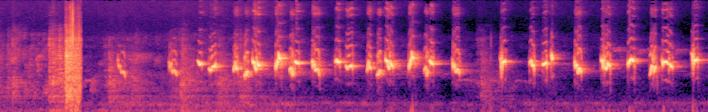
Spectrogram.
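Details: Yellow-vented bulbul song for training birds. A sharp knock opens the recording, then a rapid, continuous sequence of bouncy, slurred whistles runs for over five seconds.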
